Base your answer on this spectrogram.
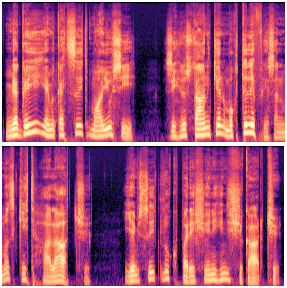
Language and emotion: Kashmiri, sad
